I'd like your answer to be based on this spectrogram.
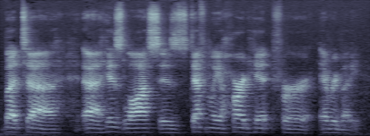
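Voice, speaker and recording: A man with a head cold rambling through movie commentary, halting with many fillers and restarts. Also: on the low side, steady tone, sharp tone, distant mic. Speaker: movie box office vlogger. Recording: echoey room, voice off-mic.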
